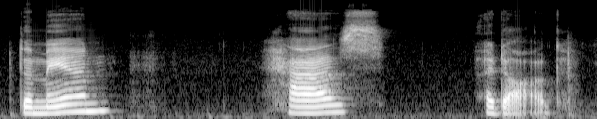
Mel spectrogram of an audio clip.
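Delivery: very slow, halting chunks with short pauses between. Demonstrating pacing on a short practice phrase: short pauses between chunks. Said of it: "I had short but meaningful pauses".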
